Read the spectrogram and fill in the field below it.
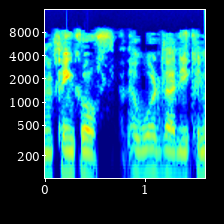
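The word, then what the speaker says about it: ئەو: We have O, A-W. It's pronounced this way. O, which means he or she.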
